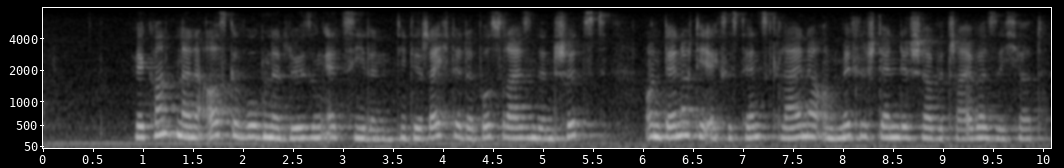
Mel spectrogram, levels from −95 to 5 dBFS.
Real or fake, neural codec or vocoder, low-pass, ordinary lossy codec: real; none; 7.2 kHz; AAC, 48 kbps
